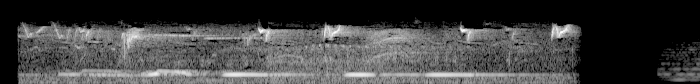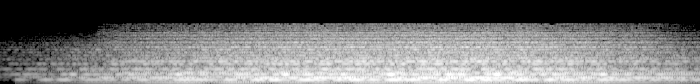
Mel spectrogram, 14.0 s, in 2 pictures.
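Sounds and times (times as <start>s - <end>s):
birds chirping: 0.2s - 5.8s.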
